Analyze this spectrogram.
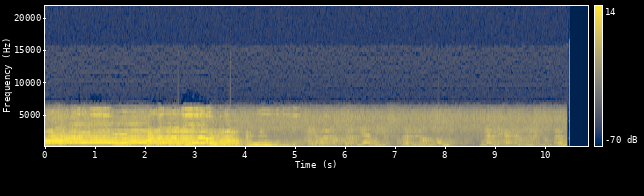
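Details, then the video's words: Siberian Huskies howling in a chorus of long falling tones for about four seconds, then fading into softer low whimpering and murmuring sounds. "Howling huskies"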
